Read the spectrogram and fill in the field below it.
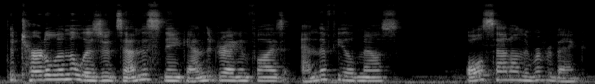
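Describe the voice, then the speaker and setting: An older woman reading a children's story aloud with asides, deliberate and teacherly like a schoolteacher. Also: lowish voice, background noise.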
